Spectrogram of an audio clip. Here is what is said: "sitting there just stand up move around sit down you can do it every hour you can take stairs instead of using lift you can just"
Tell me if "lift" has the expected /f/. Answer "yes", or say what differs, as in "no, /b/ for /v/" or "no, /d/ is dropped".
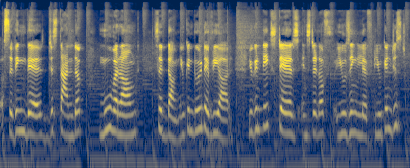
yes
